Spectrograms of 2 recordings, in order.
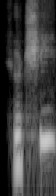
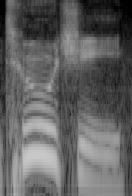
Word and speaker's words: Tucci: that movie has uh pretty sure his name Stanley hoochie is that how you pronounce that Gucci Stanley that's what I said you just know you did it I said Gucci I know Stanley Tucci yeah I did not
